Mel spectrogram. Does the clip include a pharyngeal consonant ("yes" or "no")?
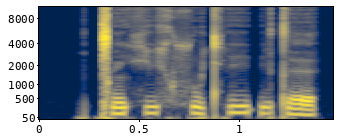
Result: no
